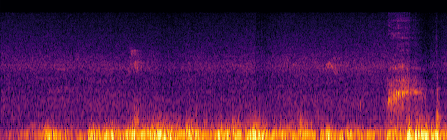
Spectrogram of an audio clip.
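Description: Wind buffeting the microphone: a low, uneven rumble that builds about half a second in and keeps on gusting.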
